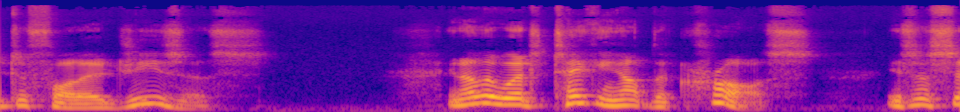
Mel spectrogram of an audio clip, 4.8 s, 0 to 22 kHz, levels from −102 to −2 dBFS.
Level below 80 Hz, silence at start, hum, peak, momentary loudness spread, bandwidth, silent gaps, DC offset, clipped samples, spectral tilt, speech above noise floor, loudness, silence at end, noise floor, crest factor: -68 dBFS; 0 s; none; -10 dBFS; 16 LU; 18 kHz; none; under 0.1%; under 0.1%; -5 dB/octave; 41 dB; -27 LUFS; 0 s; -67 dBFS; 18 dB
